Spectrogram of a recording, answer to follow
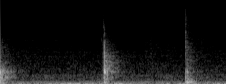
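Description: Tarot cards being handled and shuffled, giving three sharp knocks: one at the start, one about a second in and one near the end.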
